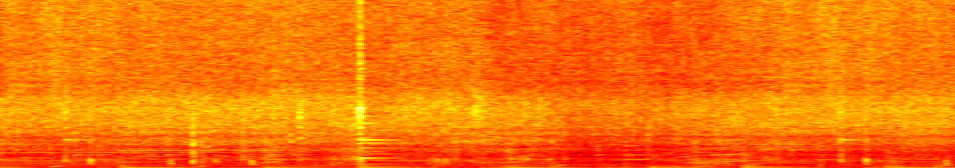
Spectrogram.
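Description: Crab pieces frying with a steady sizzle in an aluminium pot while being stirred, with a few sharp clicks of the utensil against the pot. Background music with a repeating bass pattern plays under it.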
